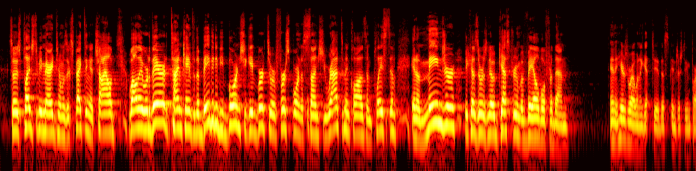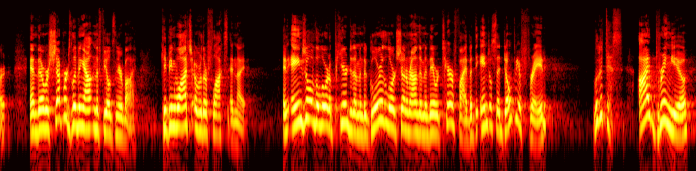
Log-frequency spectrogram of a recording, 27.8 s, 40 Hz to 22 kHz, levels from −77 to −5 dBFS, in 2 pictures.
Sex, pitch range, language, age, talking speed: male, 160-215 Hz, English, 30-49, 250 wpm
